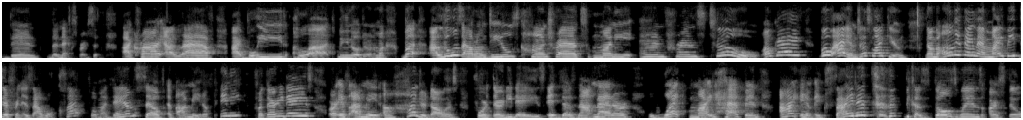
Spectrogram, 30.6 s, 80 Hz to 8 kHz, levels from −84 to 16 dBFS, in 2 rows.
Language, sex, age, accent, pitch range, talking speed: English, female, 20-39, American, 215-305 Hz, 165 wpm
